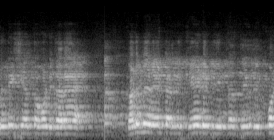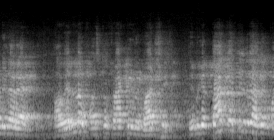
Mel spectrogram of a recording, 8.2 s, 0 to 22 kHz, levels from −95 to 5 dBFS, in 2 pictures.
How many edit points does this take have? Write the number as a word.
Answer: one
